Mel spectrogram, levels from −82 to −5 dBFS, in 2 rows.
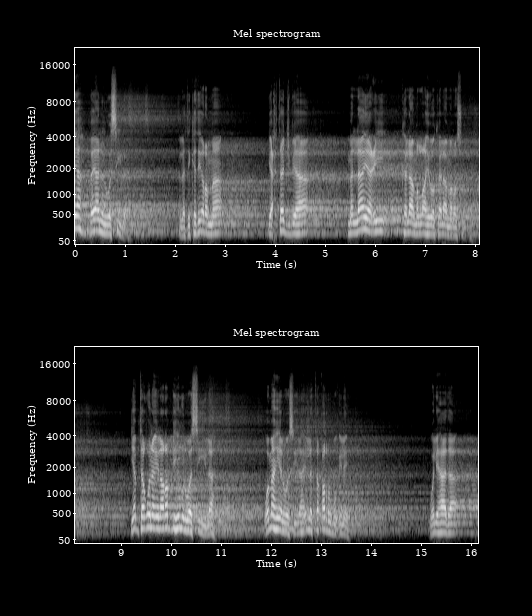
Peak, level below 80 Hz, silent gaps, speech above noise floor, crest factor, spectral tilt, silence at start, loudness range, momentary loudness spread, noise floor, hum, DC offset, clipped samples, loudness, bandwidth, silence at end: -4 dBFS; -74 dBFS; none; 24 dB; 20 dB; -4 dB/octave; 0 s; 5 LU; 19 LU; -46 dBFS; none; under 0.1%; under 0.1%; -22 LUFS; 14 kHz; 0 s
